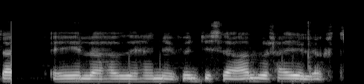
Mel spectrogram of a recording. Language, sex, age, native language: Icelandic, male, 13, Icelandic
